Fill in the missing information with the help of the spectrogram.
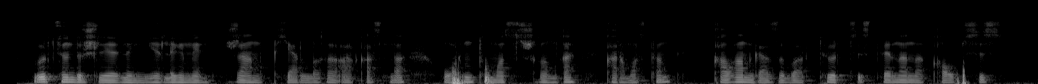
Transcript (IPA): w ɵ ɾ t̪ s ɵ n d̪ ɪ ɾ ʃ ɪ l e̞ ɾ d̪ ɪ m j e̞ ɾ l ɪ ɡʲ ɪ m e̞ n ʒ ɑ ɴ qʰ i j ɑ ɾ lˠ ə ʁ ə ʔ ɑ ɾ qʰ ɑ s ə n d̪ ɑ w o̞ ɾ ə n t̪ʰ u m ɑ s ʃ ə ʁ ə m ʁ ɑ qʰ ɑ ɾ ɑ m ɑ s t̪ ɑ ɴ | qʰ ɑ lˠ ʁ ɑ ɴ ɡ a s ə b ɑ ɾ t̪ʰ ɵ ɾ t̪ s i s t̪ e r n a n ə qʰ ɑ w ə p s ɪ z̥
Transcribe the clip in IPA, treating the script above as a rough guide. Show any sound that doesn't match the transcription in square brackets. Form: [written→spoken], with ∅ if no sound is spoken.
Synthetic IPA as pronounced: w ɵ ɾ t̪ s ɵ n d̪ ɪ ɾ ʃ ɪ l e̞ ɾ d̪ ɪ [m→ŋ] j e̞ ɾ l ɪ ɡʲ ɪ m e̞ n ʒ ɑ ɴ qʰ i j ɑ ɾ lˠ ə ʁ ə ʔ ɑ ɾ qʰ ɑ s ə n d̪ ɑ w o̞ ɾ ə n t̪ʰ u m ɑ s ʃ ə ʁ ə [m→ɴ] ʁ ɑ qʰ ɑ ɾ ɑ m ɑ s t̪ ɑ ɴ | qʰ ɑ lˠ ʁ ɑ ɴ ɡ a [s→z] ə b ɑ ɾ t̪ʰ ɵ ɾ t̪ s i s t̪ e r n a n ə qʰ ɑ w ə p s ɪ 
